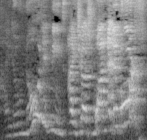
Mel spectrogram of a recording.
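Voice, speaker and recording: A woman's voice: sits high, sing-song, moderate pace, heavy reverb, far from the mic. A woman playing a dramatic, impulsive young wife. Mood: cool. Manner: dramatic, swinging between shouting and tearful. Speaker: wife in a quarrel.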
